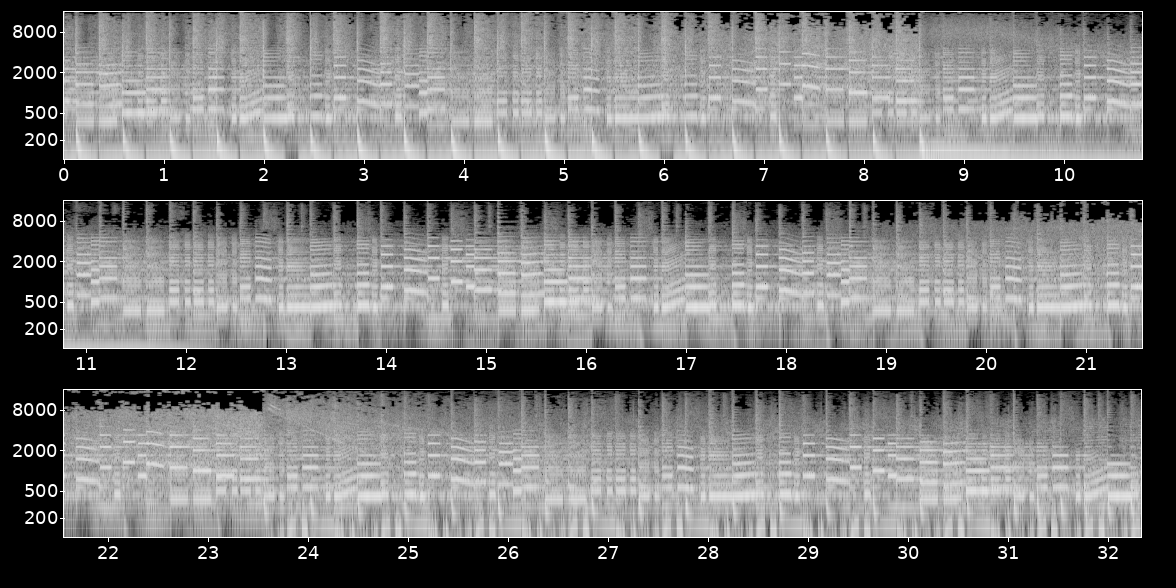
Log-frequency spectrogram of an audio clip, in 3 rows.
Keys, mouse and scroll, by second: 1.0-2.0 scroll up 5, 2.0-4.0 middle drag, 4.0 ctrl+z, 6.1 KP_7, 7.2-7.9 scroll up 4, 7.9 shift+middle click, 8.5 Tab, 9.3 z, 10.3 click, 11.1-11.5 scroll up 1, 13.0 b, 14.7 b, 16.6 x, 18.7 Tab, 21.7-22.3 drag, 22.3-22.6 scroll down 1, 22.6-26.2 middle drag, 27.6 click, 29.5-32.3 drag.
